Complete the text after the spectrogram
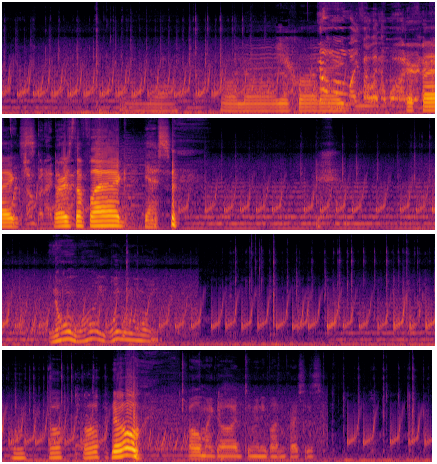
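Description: Upbeat video game music plays with a steady beat.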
